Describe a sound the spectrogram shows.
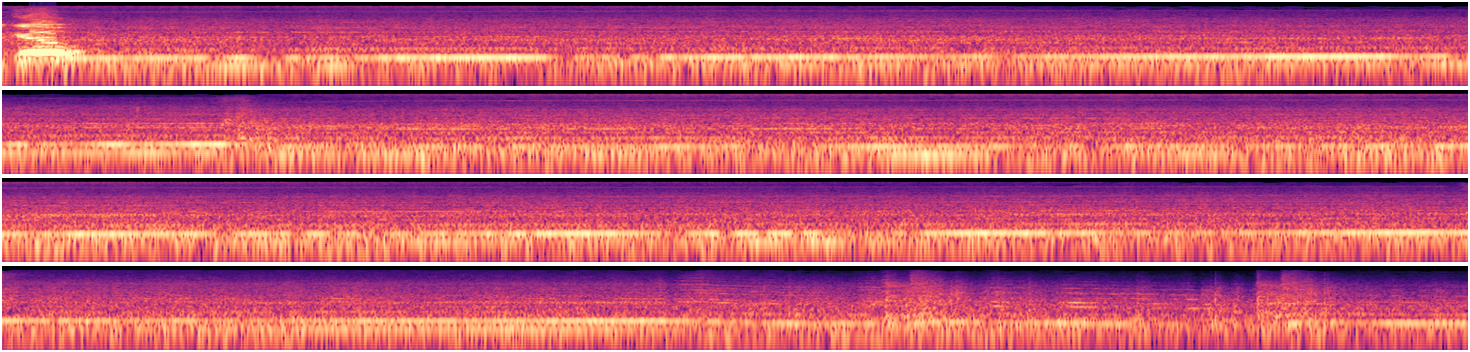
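A racing car engine drones steadily, shifting pitch as the gears change.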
